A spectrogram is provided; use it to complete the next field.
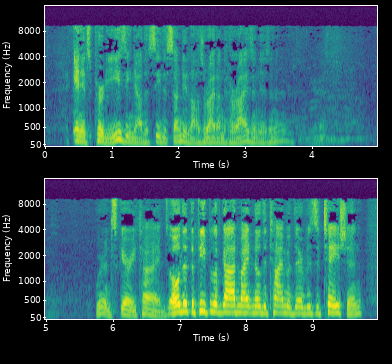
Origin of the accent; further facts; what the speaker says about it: California, United States; And, you know, I'm from California.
